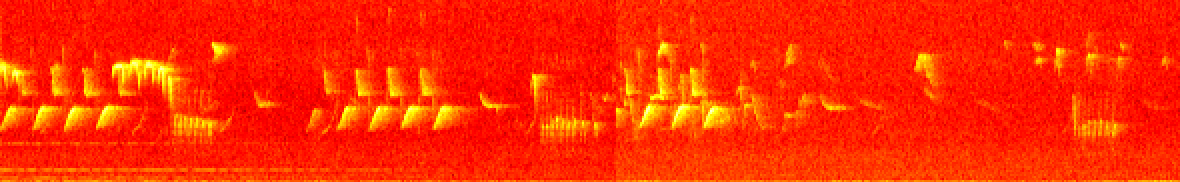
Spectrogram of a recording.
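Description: Many birds chirp in quick, high-pitched bursts throughout, repeating over a steady, broad hiss of background noise.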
